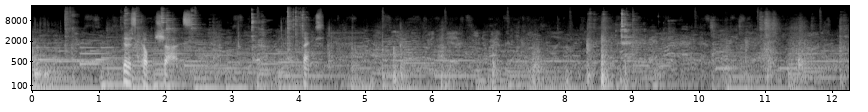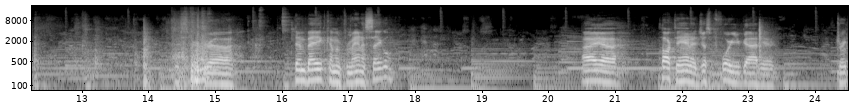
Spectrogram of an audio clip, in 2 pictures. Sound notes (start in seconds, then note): 5.7 bar patrons chattering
